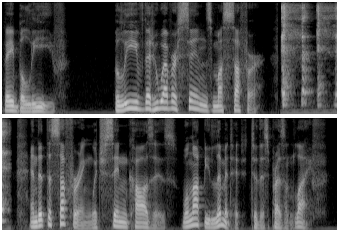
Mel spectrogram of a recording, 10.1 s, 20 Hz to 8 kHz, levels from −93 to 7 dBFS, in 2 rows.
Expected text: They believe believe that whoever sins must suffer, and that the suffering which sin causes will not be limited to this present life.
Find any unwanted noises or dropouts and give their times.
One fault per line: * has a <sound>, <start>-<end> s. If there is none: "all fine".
* has a cough, 4.2-5.2 s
